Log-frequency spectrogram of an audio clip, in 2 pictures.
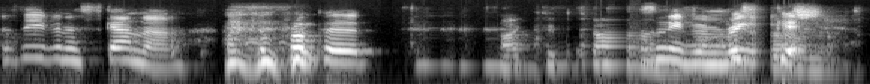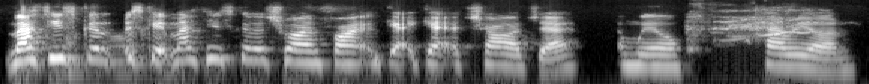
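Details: Tourette syndrome vocal tics in a woman, repeated involuntary 'biscuit' tics; she reports no control over them and that they can be triggered by things she sees or hears.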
